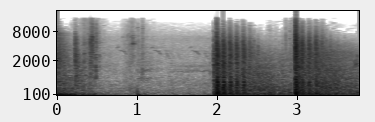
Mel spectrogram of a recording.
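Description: Gunfire in Call of Duty Warzone on Rebirth Island: an opening rattle of automatic fire, a quieter lull with a single distant shot, then two loud close bursts of rapid machine-gun fire.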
